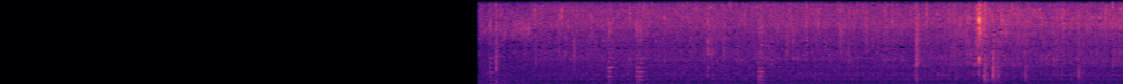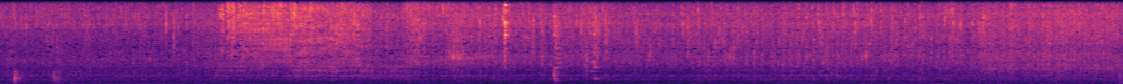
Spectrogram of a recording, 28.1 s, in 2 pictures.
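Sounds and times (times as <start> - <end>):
food sizzling in hot oil: 6.0 - 28.0.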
